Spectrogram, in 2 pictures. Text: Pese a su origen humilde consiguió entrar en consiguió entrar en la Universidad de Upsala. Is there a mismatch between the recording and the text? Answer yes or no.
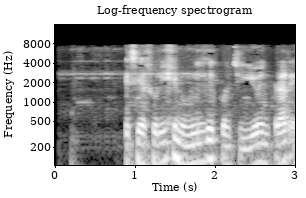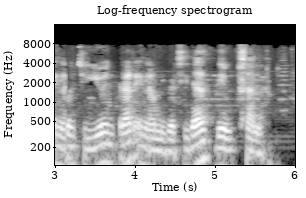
no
